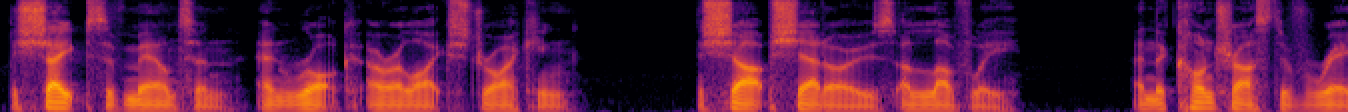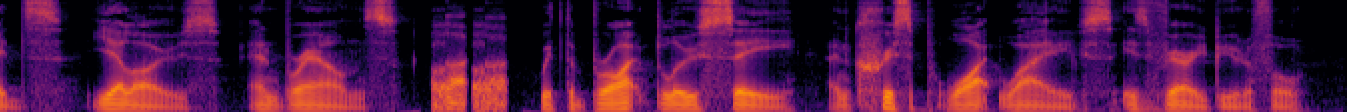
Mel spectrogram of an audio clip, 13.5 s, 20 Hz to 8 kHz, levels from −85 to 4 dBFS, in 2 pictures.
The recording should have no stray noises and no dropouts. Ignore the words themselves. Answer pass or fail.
fail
